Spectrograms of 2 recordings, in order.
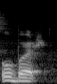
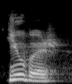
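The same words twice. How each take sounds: First: It is pronounced with a Spanish accent. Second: It is pronounced with an English accent.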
